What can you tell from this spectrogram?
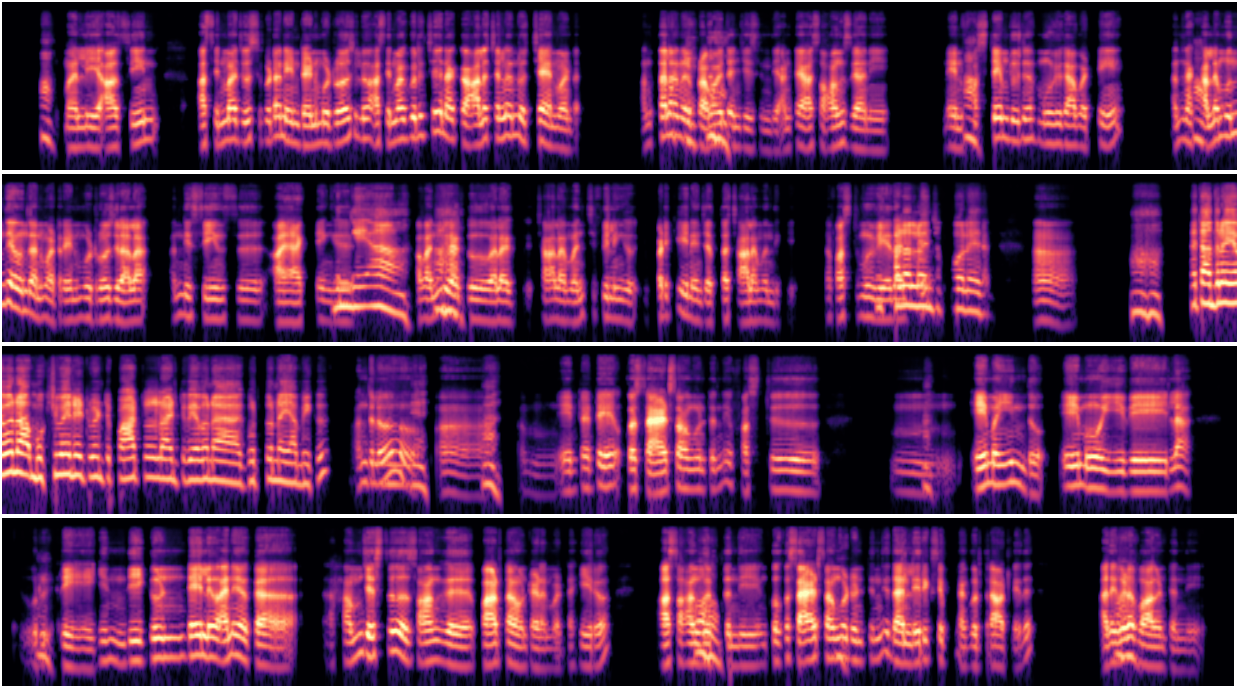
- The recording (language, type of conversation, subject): Telugu, podcast, ఒక పాట వింటే మీకు ఒక నిర్దిష్ట వ్యక్తి గుర్తుకొస్తారా?
- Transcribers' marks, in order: in English: "సీన్"; in English: "సాంగ్స్"; in English: "ఫస్ట్ టైమ్"; tapping; in English: "మూవీ"; unintelligible speech; in English: "సీన్స్"; in English: "యాక్టింగ్"; in English: "ఫీలింగ్"; in English: "ఫస్ట్ మూవీ"; other background noise; in English: "స్యాడ్ సాంగ్"; in English: "హమ్"; in English: "సాంగ్"; in English: "హీరో"; in English: "సాంగ్"; in English: "స్యాడ్ సాంగ్"; in English: "లిరిక్స్"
